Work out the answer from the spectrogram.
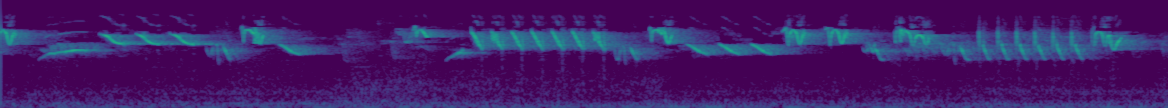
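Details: Yellow-fronted canary, known locally as mozambik, singing actively as a tutor bird for white-eyes: high, rapid twittering phrases of repeated chirps and quick trills in bursts, with a short pause midway and clean quiet background.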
